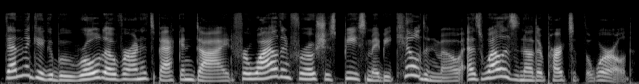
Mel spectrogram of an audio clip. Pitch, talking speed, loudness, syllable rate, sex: 235 Hz, 270 wpm, -18 LUFS, 6.1 syllables/s, female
